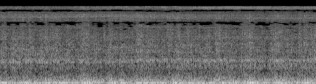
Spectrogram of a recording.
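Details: 1963 Mercedes-Benz W111 220SEb cabriolet at idle during restoration in a garage, some overfuelling noted at start: steady, even low rumble with no misses, knocks or rattles; engine sounds healthy and settled.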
